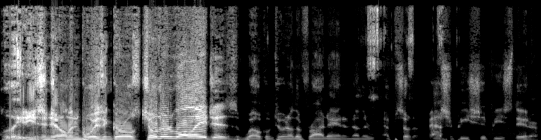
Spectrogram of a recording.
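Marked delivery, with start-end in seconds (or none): 0.0-3.0 booming ringmaster call, rising. Acted. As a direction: announce it like a circus ringmaster. Show host opening announcement.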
